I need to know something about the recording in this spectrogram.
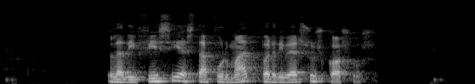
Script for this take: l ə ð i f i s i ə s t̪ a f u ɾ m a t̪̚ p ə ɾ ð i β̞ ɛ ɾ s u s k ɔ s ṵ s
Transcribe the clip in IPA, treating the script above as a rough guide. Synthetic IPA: l ə ð i f i s i ə s t̪ a f u ɾ m a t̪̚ p ə ɾ ð i β̞ ɛ ɾ s u s k ɔ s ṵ s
